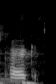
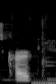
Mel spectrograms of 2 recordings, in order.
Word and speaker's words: Kirk: It's at fake James Kirk, TikTok at James Kirk zero one.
